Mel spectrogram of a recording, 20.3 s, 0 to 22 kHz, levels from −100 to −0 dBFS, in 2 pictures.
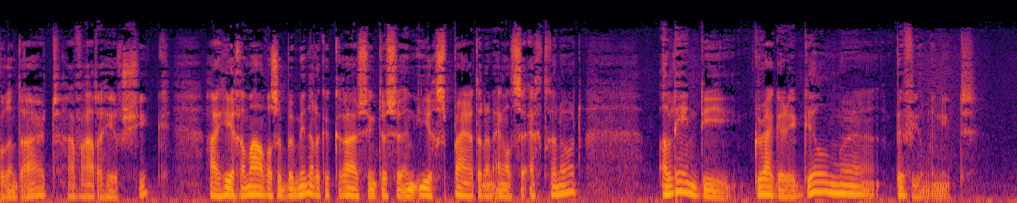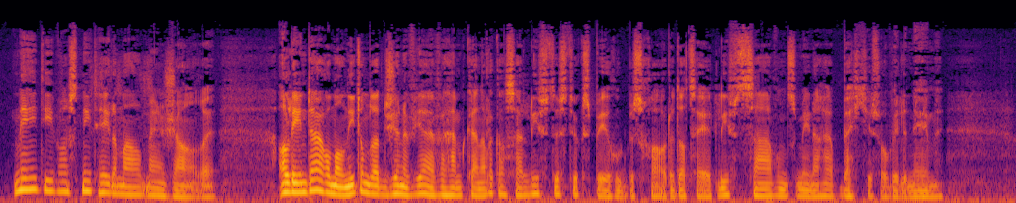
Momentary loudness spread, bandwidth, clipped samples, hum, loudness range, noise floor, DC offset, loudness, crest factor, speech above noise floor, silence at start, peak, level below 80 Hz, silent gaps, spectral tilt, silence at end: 12 LU; 15 kHz; under 0.1%; none; 5 LU; -47 dBFS; under 0.1%; -24 LUFS; 22 dB; 23 dB; 0 s; -2 dBFS; -42 dBFS; none; -4.5 dB/octave; 0 s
